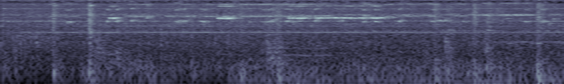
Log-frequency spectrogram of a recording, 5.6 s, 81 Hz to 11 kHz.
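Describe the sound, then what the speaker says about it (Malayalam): The Panchaganga Express pulls into Honnavar railway station on the Konkan line, with a low rolling rumble, a high sustained wheel squeal and periodic clanks from the cars, heard close and without voices. "7:20 ട്രെയിൻ ഇപ്പോൾ ഹൊന്നാവ റെയിൽവേ സ്റ്റേഷനിലേക്ക് എത്തുകയാണ്"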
